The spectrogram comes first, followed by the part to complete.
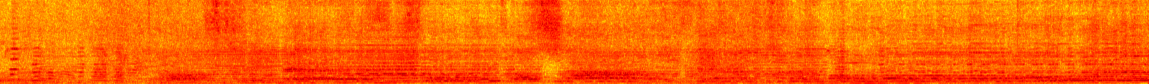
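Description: Mixed amateur choir singing held chords with accordion accompaniment, with short breaks between phrases about a second in and again around four seconds.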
